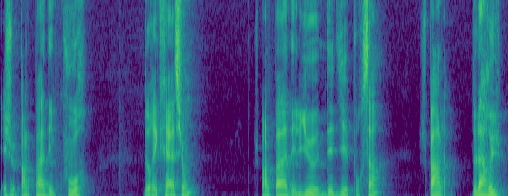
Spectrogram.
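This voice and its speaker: A man's voice: medium pitch, a little slow, vocal fry, long pauses, warm tone. A man from France, a podcast guest, talking emphatically in casual conversation and repeating words as he starts a point.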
